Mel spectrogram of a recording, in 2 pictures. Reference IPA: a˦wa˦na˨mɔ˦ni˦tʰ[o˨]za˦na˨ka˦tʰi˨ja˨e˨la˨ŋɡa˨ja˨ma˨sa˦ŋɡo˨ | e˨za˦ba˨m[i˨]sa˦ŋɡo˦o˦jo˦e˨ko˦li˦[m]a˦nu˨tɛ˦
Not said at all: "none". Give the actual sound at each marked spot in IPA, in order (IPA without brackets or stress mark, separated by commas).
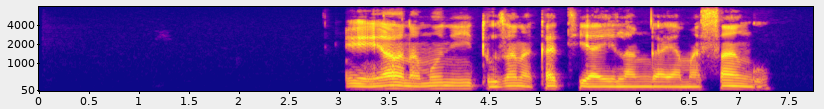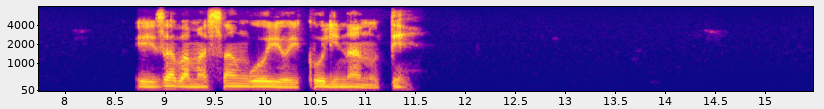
o˨, a˨, n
